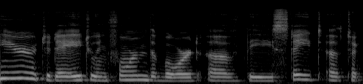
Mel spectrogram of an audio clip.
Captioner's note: speaking French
